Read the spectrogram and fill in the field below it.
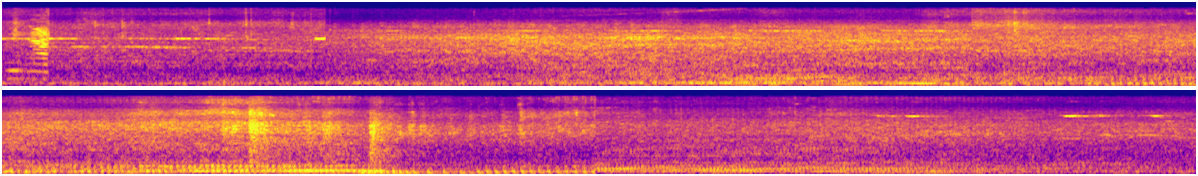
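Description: Motorbike engines hum past on a street outdoors.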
